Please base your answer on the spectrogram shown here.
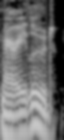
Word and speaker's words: Mari Lwyd: horse otherwise known as mary loud uh which is a welsh name it's actually spelled m-a-r-i-l-w but pronounced mary lude the name means grey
